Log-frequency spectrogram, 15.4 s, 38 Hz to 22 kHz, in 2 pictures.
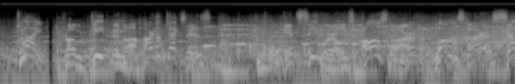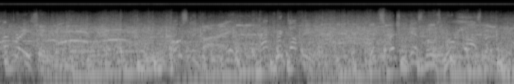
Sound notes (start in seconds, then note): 4.8 crowd begins to cheer; 9.1 cheering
